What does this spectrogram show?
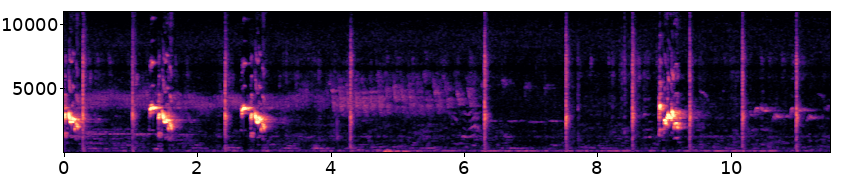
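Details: Sooty-headed bulbul in West Java's Pengalengan area near Bandung, a strong clear singer used as a lure: several short chortling phrases early on and another near nine seconds, with scattered sharp clicks between.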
